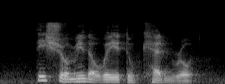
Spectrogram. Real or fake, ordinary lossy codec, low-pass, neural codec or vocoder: fake; none; 7.2 kHz; codec, 16 kHz in and 24 kHz out, 0.6 kbps, FocalCodec, streaming, 2048 codes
